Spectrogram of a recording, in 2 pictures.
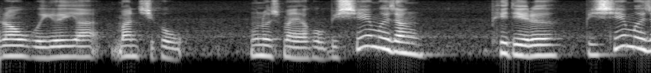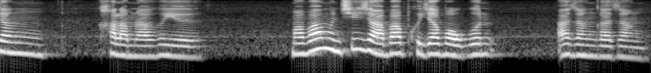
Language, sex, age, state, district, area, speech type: Bodo, female, 30-45, Assam, Kokrajhar, rural, spontaneous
